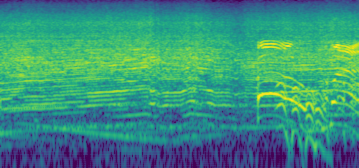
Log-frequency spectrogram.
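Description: Onboard IndyCar race car engine from Santino Ferrucci's car at the Children's of Alabama Indy Grand Prix, a loud high-pitched wail that rises and falls through the gears, with a commentator speaking over it.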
